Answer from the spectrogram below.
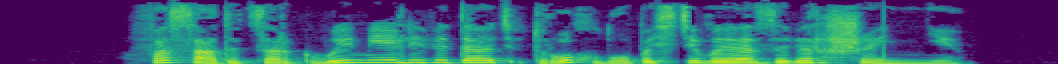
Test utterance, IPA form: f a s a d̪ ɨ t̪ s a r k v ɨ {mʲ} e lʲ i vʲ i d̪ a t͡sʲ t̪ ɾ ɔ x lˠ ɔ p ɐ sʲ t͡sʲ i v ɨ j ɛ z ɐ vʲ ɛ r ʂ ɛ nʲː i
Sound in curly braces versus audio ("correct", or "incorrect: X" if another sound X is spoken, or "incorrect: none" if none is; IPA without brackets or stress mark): correct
